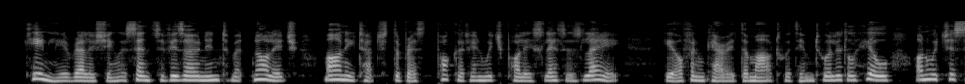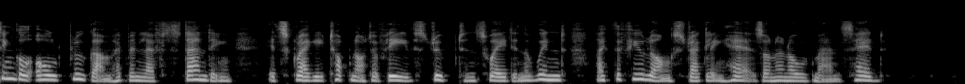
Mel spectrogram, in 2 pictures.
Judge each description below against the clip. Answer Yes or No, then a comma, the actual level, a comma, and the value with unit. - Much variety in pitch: No, average, 3.3 semitones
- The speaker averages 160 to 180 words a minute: No, average, 200 wpm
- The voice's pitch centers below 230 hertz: Yes, medium, 185 Hz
